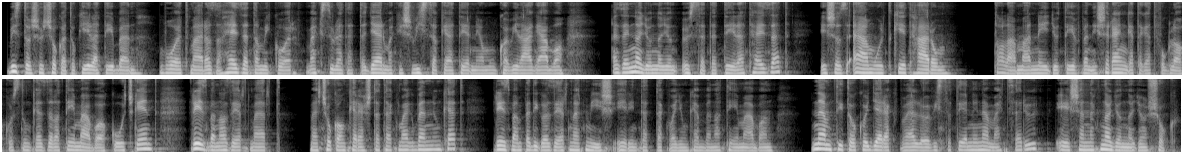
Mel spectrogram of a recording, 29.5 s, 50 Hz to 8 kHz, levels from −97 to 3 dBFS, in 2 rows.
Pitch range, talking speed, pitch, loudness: 130-155 Hz, 140 wpm, 140 Hz, -22 LUFS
